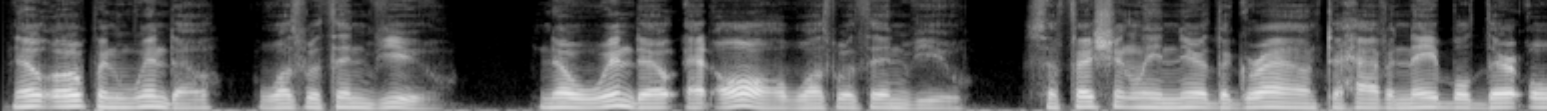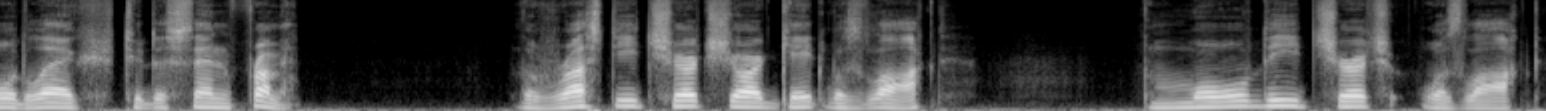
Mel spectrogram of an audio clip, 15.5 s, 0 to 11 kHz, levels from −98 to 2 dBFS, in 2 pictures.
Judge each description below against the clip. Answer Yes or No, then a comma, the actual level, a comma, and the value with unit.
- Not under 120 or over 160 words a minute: Yes, average, 145 wpm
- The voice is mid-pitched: No, low, 130 Hz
